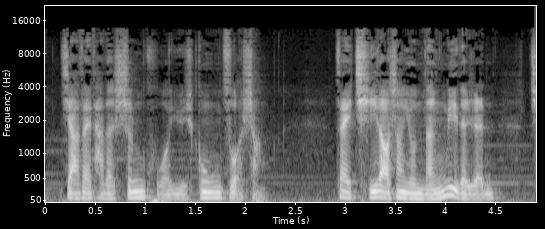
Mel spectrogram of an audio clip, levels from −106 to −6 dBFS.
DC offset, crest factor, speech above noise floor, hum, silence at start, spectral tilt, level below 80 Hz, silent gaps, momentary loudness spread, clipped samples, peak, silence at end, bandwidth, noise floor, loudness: under 0.1%; 18 dB; 30 dB; none; 0.15 s; -4.5 dB/octave; -46 dBFS; none; 11 LU; under 0.1%; -6 dBFS; 0 s; 13.5 kHz; -53 dBFS; -23 LUFS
